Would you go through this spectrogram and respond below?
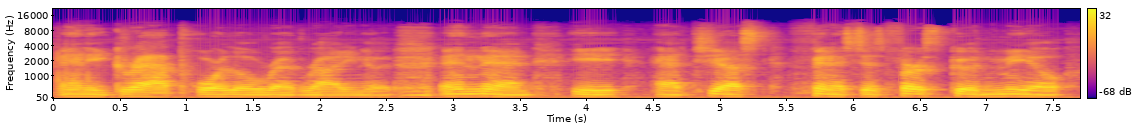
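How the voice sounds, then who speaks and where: Slow, deep-voiced male storyteller. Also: little pitch movement. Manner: dramatic, swinging from hushed to loud. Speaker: host and storybook reader. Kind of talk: animated children's storytelling. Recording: faint background noise.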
